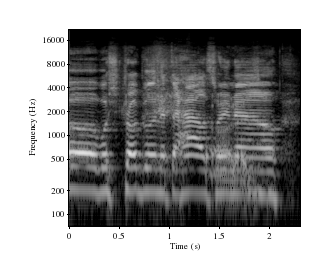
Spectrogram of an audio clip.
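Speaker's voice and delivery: pleading, begging voice like a preacher. Imitating a Baptist priest in a Bentley asking for money: imitating a Baptist priest begging. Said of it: "trying to be like".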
